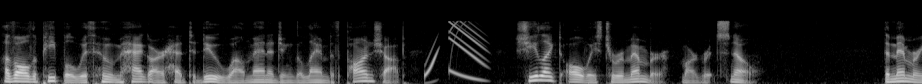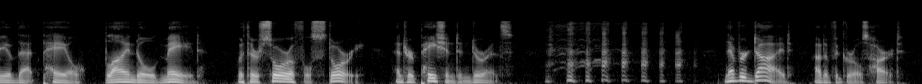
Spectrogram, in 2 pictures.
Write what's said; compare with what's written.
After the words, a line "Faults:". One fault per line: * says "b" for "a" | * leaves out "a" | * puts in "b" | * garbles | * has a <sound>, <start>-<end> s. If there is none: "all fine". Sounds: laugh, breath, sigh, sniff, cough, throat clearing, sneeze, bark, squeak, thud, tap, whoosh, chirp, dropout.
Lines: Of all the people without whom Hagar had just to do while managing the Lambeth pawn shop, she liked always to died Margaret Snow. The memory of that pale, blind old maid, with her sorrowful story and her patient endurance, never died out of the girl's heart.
Of all the people with whom Hagar had to do while managing the Lambeth pawn shop, she liked always to remember Margaret Snow. The memory of that pale, blind old maid, with her sorrowful story and her patient endurance, never died out of the girl's heart.
Faults:
* says "with" for "without"
* leaves out "just"
* has a chirp, 4.2-4.9 s
* says "remember" for "died"
* has a laugh, 14.7-16.2 s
